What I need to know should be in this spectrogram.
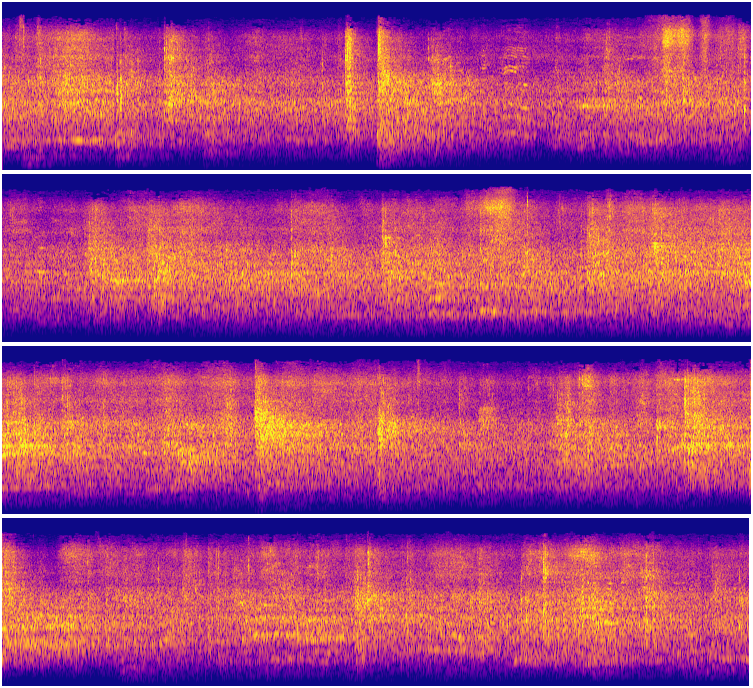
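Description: Young players shout across an echoing rink.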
